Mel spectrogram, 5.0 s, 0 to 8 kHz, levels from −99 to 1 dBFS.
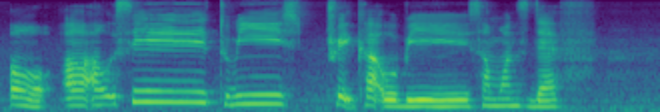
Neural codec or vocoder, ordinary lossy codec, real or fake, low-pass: none; none; real; none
